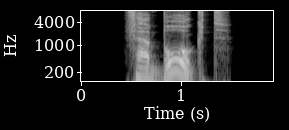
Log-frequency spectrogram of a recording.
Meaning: second-person plural preterite of verbiegen
- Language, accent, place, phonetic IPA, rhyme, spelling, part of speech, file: German, Germany, Berlin, [fɛɐ̯ˈboːkt], -oːkt, verbogt, verb, De-verbogt.ogg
